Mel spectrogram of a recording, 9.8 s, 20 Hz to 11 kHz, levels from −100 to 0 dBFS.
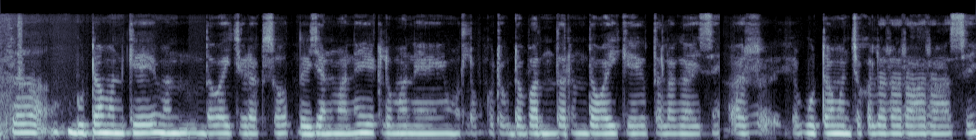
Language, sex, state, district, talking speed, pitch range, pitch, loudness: Halbi, male, Chhattisgarh, Bastar, 130 wpm, 180-195 Hz, 185 Hz, -24 LUFS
